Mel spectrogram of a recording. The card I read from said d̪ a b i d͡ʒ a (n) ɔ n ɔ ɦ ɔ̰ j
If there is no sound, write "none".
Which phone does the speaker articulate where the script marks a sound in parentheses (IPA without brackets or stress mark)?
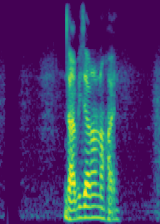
n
